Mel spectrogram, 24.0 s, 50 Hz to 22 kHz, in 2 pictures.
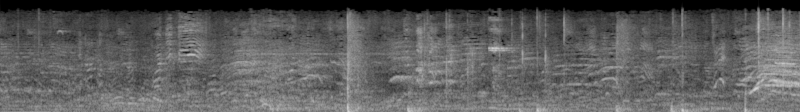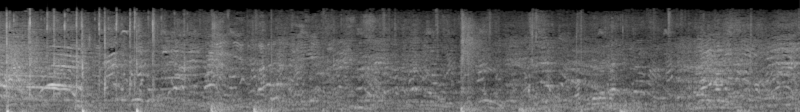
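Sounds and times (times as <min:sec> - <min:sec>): many voices shouting together: 0:11.2 - 0:13.3.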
